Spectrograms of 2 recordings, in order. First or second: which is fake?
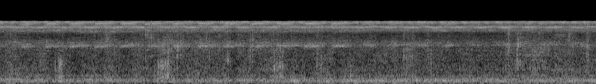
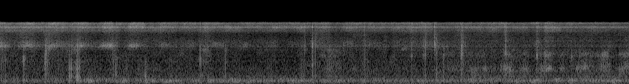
second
